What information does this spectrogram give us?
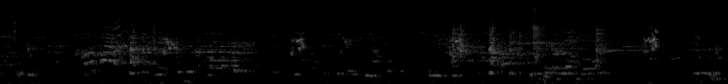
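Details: Baby parakeets at night keep up a busy, scratchy chatter of squeaks and short chirps with no steady rhythm, a few sharper notes rising above the murmur.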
